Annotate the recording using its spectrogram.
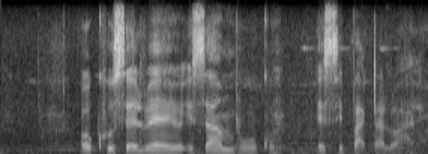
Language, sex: Xhosa, male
